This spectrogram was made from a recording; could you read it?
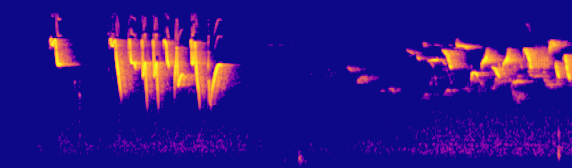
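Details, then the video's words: Cetti's warbler singing in the UK: two loud, abrupt bursts of rapid, sharp high notes separated by a brief silence, the second burst more varied and chattering. "Cetti's Warbler"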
